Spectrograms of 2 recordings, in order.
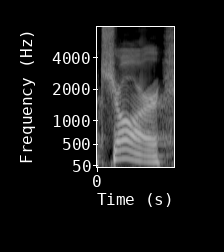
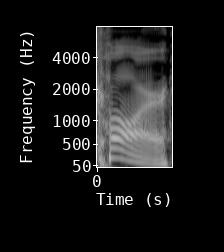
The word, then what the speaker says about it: char: We got Lover, we got Maruta, we got Character, otherwise known as Char. Have you pronounced it? But in the programming world, that's called Car. So there's Varcar and there's Standard Car.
